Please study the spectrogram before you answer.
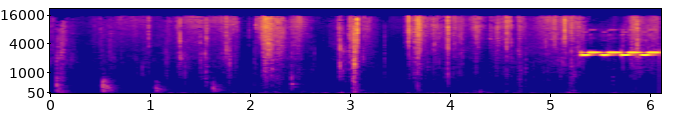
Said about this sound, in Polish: Ale nieznośny sygnał. Gdzież jest ten telefon?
